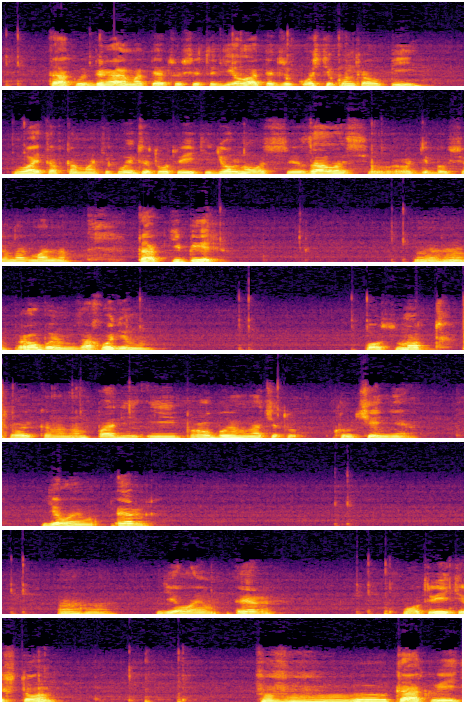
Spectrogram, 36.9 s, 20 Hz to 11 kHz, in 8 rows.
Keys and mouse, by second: 0.9 click, 2.2 shift+click, 3.3 ctrl+p, 7.1 middle click, 8.5 middle click, 11.4 click, 13.2 click, 15.2 click, 16.3-17.6 drag, 18.5 KP_3, 19.3 shift+middle click, 21.1 click, 24.3 r, 27.9 click, 29.9 r, 31.6 middle click, 32.8 middle click, 34.2-36.9 middle drag.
